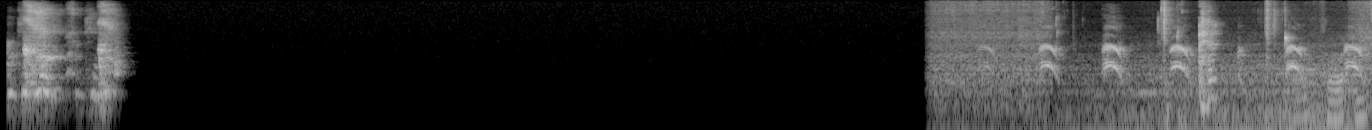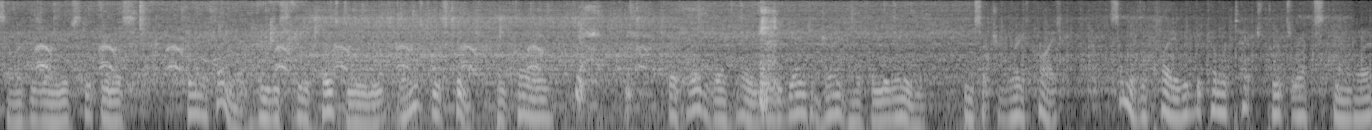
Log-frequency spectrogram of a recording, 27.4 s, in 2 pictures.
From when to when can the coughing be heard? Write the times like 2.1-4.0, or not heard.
0.1-1.2, 11.6-12.2, 19.4-21.5.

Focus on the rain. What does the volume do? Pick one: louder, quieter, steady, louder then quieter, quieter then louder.
louder then quieter.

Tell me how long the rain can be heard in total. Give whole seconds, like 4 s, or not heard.
18 s.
